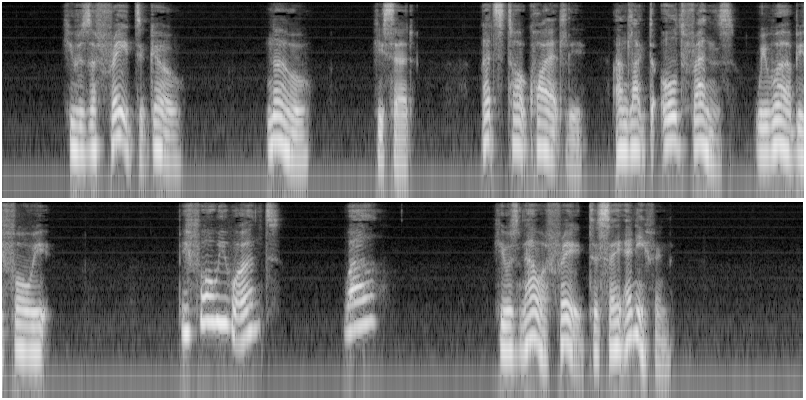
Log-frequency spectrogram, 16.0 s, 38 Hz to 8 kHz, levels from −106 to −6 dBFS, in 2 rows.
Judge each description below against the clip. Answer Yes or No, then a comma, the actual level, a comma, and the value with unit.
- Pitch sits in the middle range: Yes, medium, 145 Hz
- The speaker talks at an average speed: No, slow, 120 wpm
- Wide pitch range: Yes, wide, 5.7 semitones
